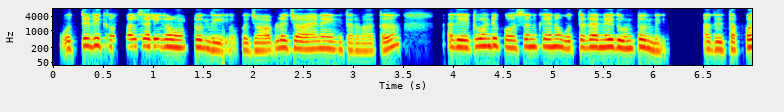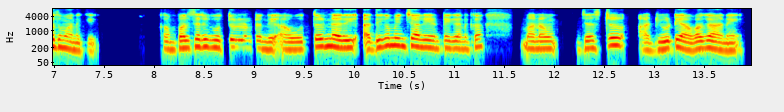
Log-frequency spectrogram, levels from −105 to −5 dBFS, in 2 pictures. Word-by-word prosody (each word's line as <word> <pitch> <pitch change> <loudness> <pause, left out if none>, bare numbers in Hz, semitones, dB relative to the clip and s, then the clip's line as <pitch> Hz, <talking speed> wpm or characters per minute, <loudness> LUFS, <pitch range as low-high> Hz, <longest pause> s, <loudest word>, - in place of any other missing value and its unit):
ఒత్తిడి 240 +7 +2
కంపల్సరీగా 225 +2 +1
ఉంటుంది. 200 -6 -1 0.2
ఒక 160 - -7
జాబ్‌లో 160 +5 -1
జాయిన్ 180 +1 0
అయిన 175 -2 -4
తరువాత 150 0 -9 0.7
అది 210 0 +2
ఎటువంటి 235 +4 +2
పర్సన్‌కీ 225 +3 -1
అయిన 220 0 +2
ఒత్తిడనేది 210 +2 +3
ఉంటుంది. 190 -5 0 0.5
అది 170 0 -2
తప్పదు 215 +6 +2
మనకి. 155 -3 -6 0.7
కంపల్సరీగా 195 +5 +1
ఒత్తిడి 210 +1 -1
ఉంటుంది. 185 -3 -3
ఆ - - -2
ఒత్తిడిని 225 +7 +2
అదిగ 200 +1 +3
అధిగమించాలంటే 215 -2 +2
గనుక 180 +3 -6 0.5
మనం 180 0 -1 0.4
జస్ట్ 190 +6 0 0.3
ఆ - - -2
డ్యూటీ 185 +4 +2
అవ్వగానే 175 -2 +1
195 Hz, 130 wpm, -23 LUFS, 175-220 Hz, 0.7 s, ఒత్తిడనేది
